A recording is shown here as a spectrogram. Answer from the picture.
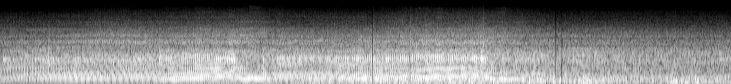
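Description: Engine of a motor vehicle accelerating: its pitch climbs, drops sharply at a gear change about two seconds in, climbs again, then falls away as it eases off.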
